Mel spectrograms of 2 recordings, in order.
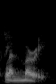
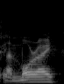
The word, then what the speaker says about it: Glen Moray: oh also on pronunciation A lot of people will call this Glen Murray um and some people will call it Glen Moray it looks like Mo to me I've heard it both ways by Scottish native Scottish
